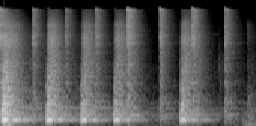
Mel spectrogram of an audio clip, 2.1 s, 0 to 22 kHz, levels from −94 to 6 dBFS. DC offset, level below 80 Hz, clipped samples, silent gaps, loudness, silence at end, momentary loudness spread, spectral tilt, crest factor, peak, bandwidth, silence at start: under 0.1%; -48 dBFS; under 0.1%; none; -22 LUFS; 0.2 s; 11 LU; -4 dB/octave; 20 dB; 0 dBFS; 17.5 kHz; 0 s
